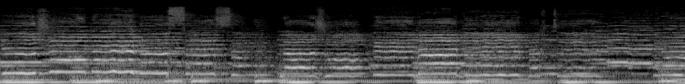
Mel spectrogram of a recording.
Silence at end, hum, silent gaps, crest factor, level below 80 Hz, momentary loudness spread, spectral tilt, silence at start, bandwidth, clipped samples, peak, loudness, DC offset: 0 s; 50 Hz at -30 dBFS; none; 16 dB; -40 dBFS; 8 LU; -5.5 dB/octave; 0 s; 15.5 kHz; under 0.1%; -4 dBFS; -20 LUFS; under 0.1%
